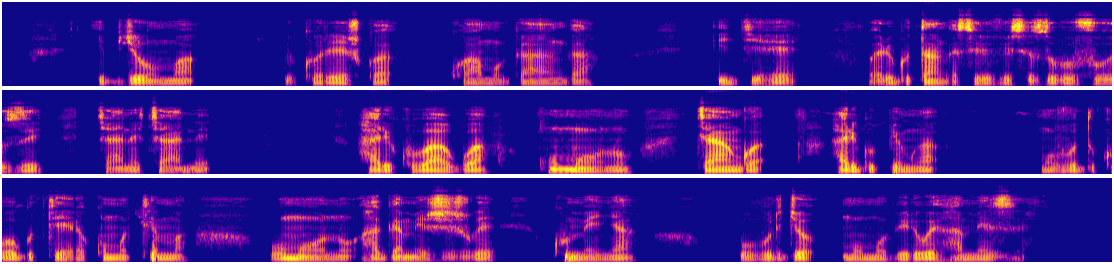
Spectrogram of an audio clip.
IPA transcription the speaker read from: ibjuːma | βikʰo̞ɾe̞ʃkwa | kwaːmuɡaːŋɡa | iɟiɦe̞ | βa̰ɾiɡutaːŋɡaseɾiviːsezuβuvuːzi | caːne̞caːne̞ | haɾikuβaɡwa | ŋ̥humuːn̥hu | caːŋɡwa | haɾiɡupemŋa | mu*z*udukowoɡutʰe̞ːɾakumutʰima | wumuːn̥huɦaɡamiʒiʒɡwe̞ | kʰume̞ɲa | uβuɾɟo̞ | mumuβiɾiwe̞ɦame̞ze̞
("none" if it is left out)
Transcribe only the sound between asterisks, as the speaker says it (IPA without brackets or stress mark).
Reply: v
